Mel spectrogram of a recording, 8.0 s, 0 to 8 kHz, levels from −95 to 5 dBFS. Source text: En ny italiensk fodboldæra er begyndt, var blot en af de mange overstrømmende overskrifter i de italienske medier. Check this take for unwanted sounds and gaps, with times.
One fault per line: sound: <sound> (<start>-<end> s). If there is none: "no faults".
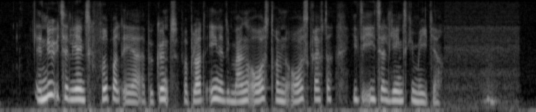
sound: whoosh (7.1-7.7 s)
